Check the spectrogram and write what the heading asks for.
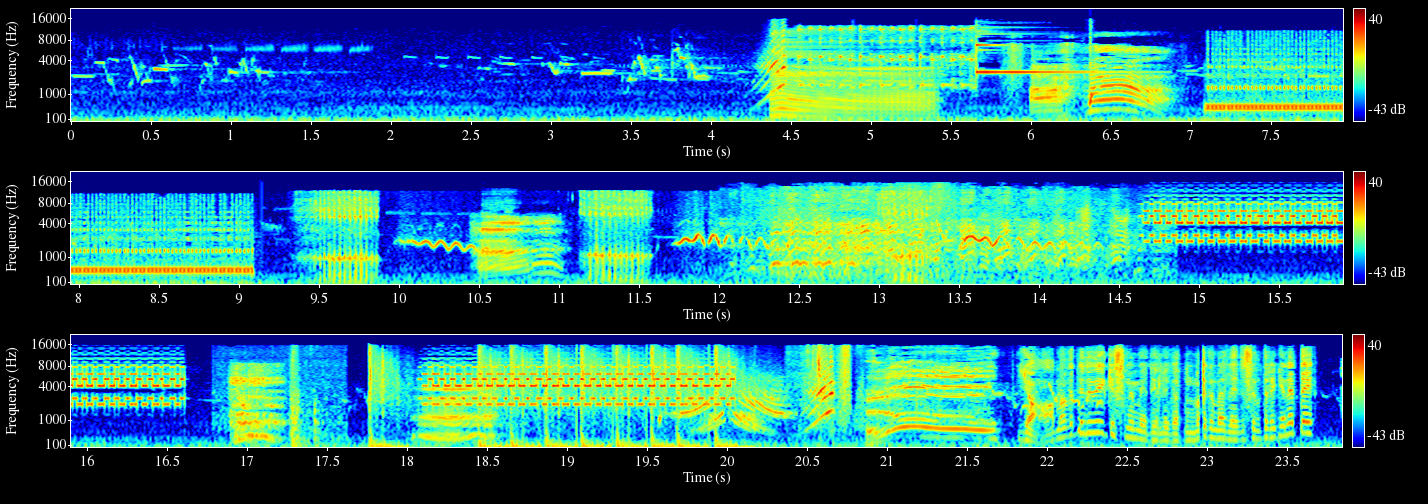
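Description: Edited cartoon soundtrack: squeaky, sped-up gibberish character voices and comic sound effects over a steady low hum, with falling whistle-like glides, a long steady beep, and a phone ringtone that sounds twice in the second half.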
